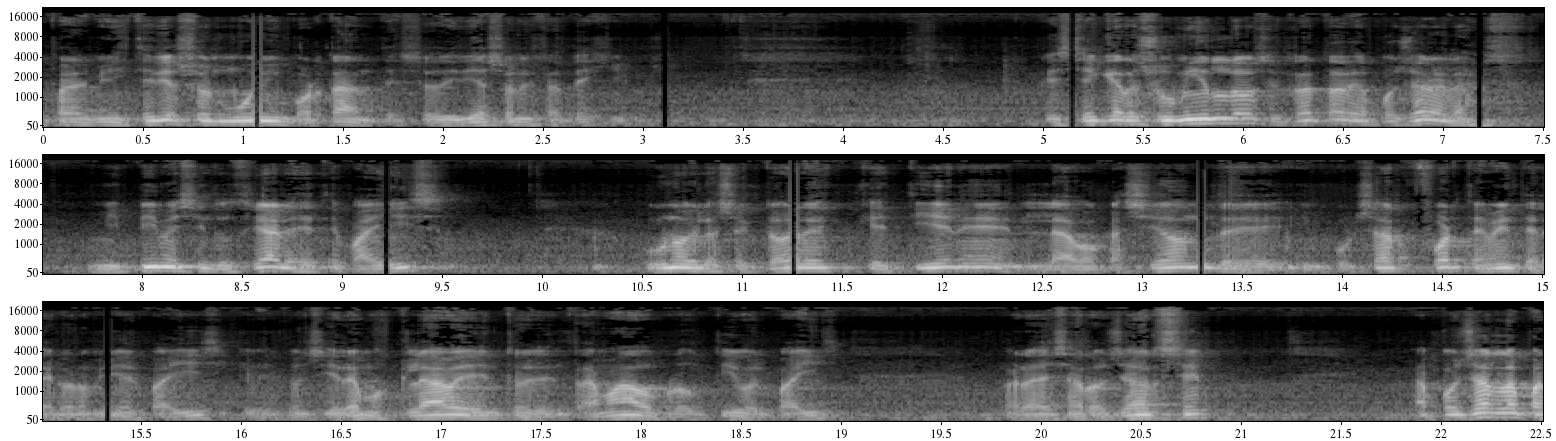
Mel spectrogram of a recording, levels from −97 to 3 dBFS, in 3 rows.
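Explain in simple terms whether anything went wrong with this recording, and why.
Gap at a join of encoded pieces at 1.05, 3.08, 5.12, 7.16, 9.2, 11.24, 13.27 and 15.31 s. Separately encoded chunks were joined untrimmed, leaving roughly 38 ms silences about every two seconds.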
